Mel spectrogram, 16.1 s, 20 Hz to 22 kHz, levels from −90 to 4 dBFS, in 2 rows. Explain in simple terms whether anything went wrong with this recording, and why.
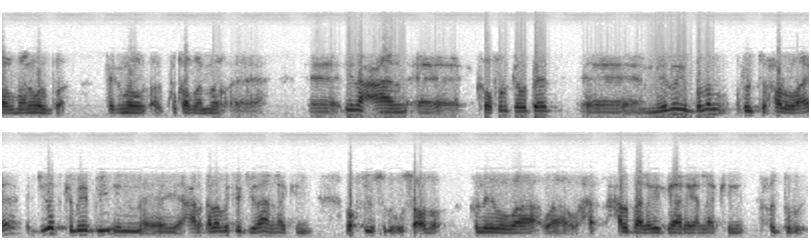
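From 2.12 s to 7.12 s the sound carries a fine buzz at about 188 Hz, a filter restarted on every block. The filter processes audio in short chunks, which fits a 256-sample block, but wipes its memory between them, so each chunk starts with a tiny tick. Those ticks repeat so quickly they merge into a buzz. Unlike mains hum, this buzz rises and falls with the loudness of the sound and disappears when the sound goes quiet.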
